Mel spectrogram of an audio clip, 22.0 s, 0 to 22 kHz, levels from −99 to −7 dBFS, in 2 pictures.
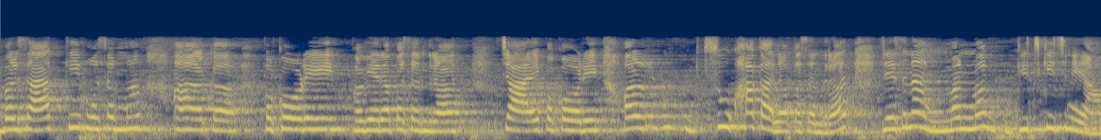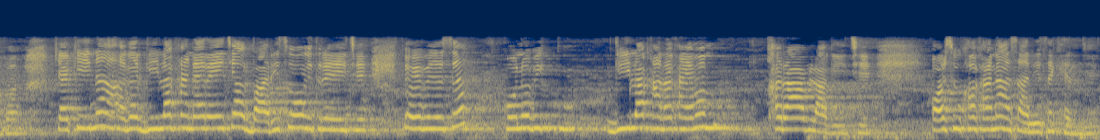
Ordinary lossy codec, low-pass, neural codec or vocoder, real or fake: none; 7.2 kHz; none; real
